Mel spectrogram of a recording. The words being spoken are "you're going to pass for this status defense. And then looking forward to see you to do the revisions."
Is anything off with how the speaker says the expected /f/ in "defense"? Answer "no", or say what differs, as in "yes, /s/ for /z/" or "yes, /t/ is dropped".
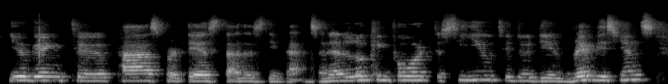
yes, /p/ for /f/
